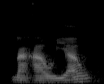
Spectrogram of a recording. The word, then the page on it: nahauyau: Aneityum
